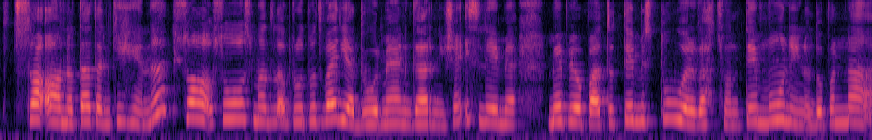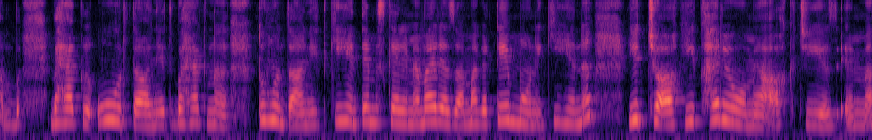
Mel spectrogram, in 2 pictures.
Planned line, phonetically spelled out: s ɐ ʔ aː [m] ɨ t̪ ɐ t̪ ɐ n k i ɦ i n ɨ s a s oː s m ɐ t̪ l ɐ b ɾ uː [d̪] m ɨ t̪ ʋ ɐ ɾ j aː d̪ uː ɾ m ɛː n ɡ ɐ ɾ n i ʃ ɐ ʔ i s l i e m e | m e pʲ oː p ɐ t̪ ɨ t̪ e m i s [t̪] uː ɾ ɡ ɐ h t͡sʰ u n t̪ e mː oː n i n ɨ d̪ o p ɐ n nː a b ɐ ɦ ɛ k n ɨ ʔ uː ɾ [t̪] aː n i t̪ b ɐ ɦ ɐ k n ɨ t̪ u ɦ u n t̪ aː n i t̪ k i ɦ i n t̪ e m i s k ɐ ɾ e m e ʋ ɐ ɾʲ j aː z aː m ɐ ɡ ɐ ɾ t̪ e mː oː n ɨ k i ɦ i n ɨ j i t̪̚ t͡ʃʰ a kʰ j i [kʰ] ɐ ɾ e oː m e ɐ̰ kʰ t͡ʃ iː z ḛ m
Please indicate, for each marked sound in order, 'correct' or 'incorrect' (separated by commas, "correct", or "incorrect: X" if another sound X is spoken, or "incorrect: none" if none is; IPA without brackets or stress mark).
incorrect: n, incorrect: t̪, correct, correct, correct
